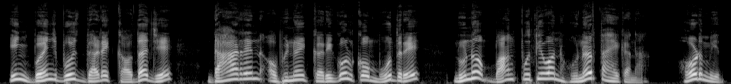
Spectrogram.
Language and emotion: Santali, surprised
